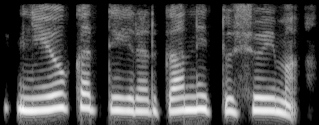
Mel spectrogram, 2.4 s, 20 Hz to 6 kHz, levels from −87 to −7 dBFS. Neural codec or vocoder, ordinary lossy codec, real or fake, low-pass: codec, 16 kHz, 4 kbps, X-Codec, WavLM features, trained on Multilingual LibriSpeech; MP3, 48 kbps; fake; 5.4 kHz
